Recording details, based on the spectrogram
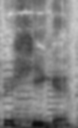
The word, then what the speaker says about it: hygge: que se escribe H-Y-G-G-E. Hige. Así que el Instagram de esta tienda es Sabores a Granel y Hige, H-Y-J, y g e Ahí tiene unas trufas exquisitas también, exquisitas.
